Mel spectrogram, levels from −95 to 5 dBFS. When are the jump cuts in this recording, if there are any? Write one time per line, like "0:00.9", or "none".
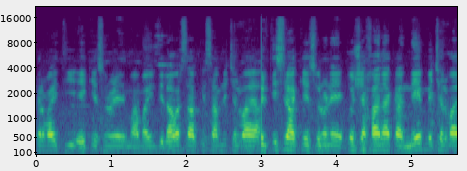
0:03.1
0:04.1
